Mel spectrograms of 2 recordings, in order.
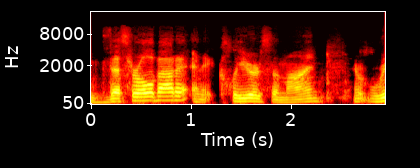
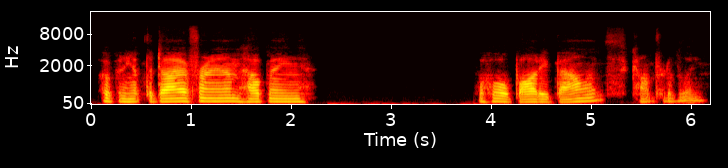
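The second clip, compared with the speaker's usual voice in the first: softer, unhurried guiding voice, settling the class in; guided meditation; 3 semitones higher, 6 dB quieter than usual. Acted. Teacher settling class into meditation posture, soft guided voice. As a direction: ease them into posture, gently and softer.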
